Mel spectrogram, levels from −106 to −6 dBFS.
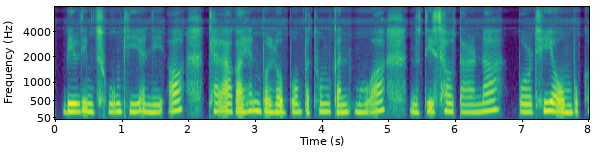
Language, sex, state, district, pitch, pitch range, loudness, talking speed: Mizo, female, Mizoram, Aizawl, 210 Hz, 195-225 Hz, -18 LUFS, 185 wpm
